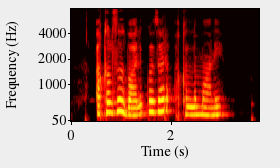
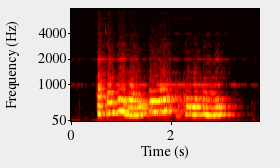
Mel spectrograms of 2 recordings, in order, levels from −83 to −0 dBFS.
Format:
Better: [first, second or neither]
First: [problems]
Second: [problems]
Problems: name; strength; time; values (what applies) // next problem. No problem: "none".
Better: first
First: none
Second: noise reduction (neural separator model SepFormer DNS4)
